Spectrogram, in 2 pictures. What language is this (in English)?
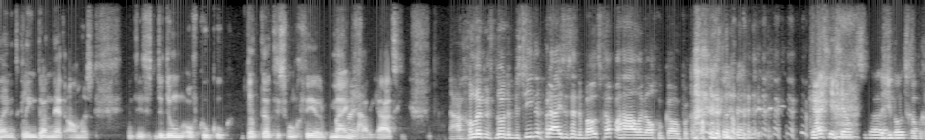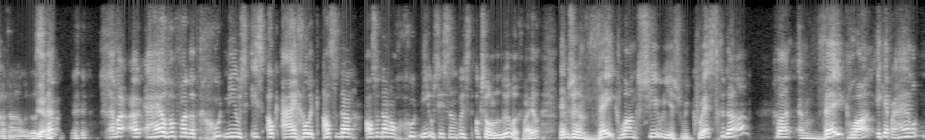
Dutch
